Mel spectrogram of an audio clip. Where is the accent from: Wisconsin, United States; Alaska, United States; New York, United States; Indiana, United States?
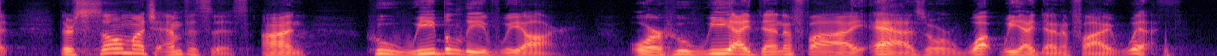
Wisconsin, United States; Like being born a man, being a son, growing up in the Fox Valley, things like that that I could add to it, right?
